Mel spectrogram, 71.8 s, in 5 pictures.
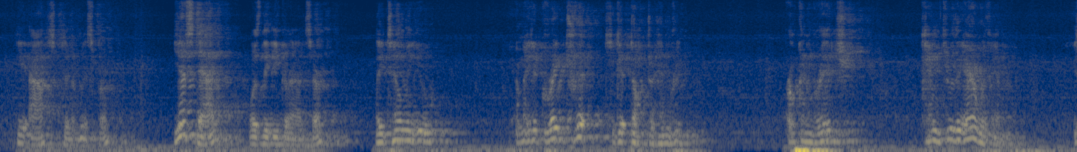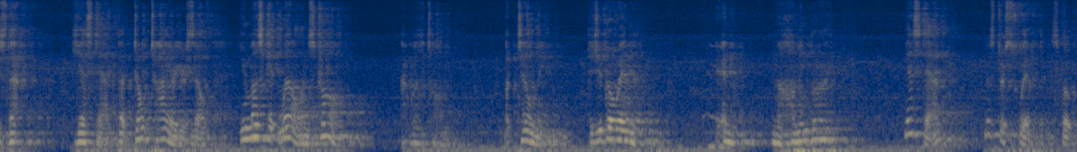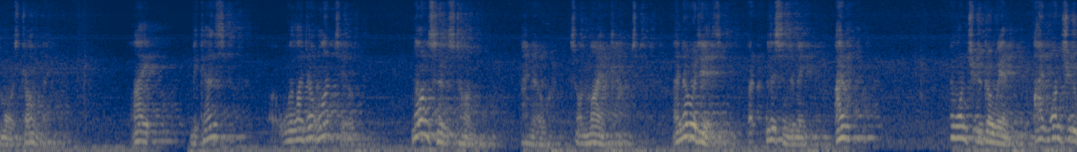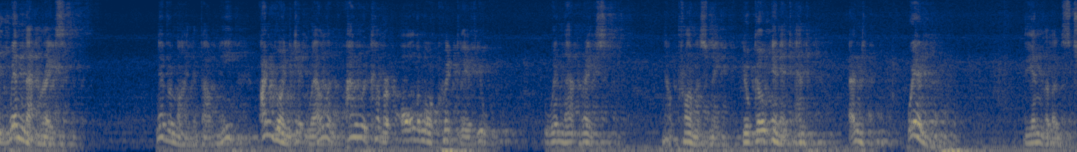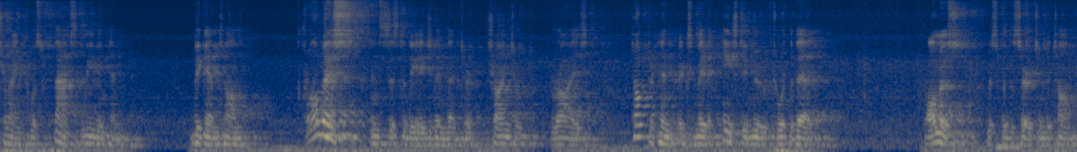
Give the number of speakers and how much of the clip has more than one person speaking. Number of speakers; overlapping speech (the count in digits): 1, no overlap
